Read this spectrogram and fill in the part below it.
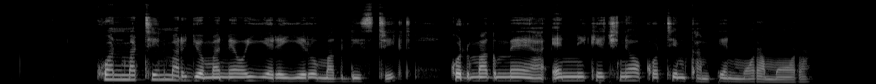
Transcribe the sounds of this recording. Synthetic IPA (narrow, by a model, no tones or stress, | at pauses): kwanmatʰinmard͡ʒɔmanɛɔjeɾɛjeɾomaɡdistɾiktkɔdmaɡmɛaʔɛnːiket͡ʃnɛɔkɔtʰɪmkampenmɔɾa̰mɔɾa̰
